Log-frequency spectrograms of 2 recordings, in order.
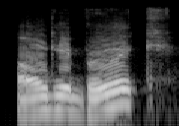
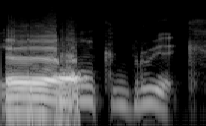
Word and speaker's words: Ongebruik: I'm looking at this map here, and I remember Ongebruik. Is that how you pronounce that? That would be Onkbruik.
